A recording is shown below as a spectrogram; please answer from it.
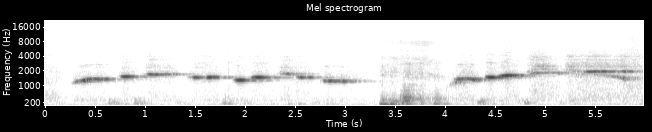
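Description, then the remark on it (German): A person whistles a film theme melody, the tune rising and falling in sustained notes over several phrases with a brief breathy pause midway, no talking. “Ich kann es nicht so schön pfeifen, aber du weißt, was ich meine, oder?”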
